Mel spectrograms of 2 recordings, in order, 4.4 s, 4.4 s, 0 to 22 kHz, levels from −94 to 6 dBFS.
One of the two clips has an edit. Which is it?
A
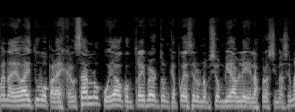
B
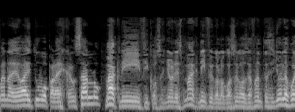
B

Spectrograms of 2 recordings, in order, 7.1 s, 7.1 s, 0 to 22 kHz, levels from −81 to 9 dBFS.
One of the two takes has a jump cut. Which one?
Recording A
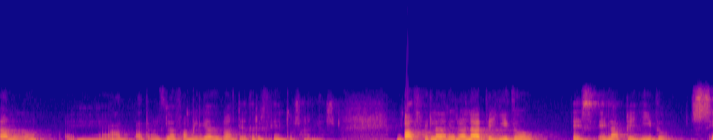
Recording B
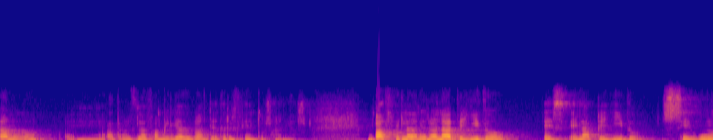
B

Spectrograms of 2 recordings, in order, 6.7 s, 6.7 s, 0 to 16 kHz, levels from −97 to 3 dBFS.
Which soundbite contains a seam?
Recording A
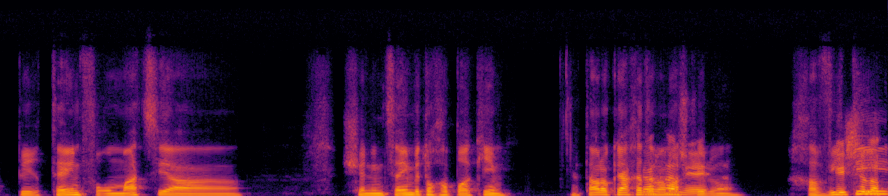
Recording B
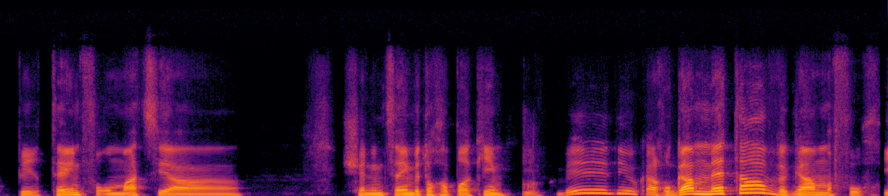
B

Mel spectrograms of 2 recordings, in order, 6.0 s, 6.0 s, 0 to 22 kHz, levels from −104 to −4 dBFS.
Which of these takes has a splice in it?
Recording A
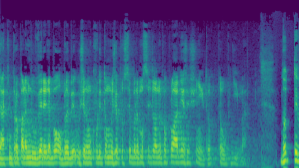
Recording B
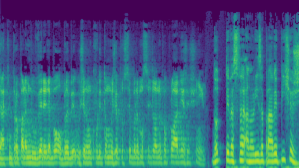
B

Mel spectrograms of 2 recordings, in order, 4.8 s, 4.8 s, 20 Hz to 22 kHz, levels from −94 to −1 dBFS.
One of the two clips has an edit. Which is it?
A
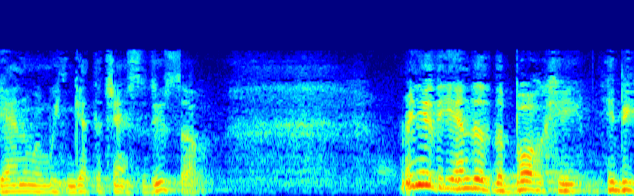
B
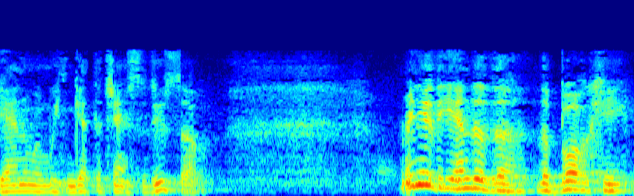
A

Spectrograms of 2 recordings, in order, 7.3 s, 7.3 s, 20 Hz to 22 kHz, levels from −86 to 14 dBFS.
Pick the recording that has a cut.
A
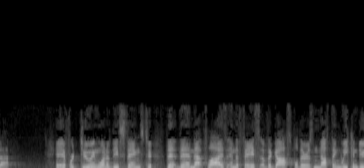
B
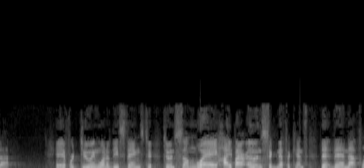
A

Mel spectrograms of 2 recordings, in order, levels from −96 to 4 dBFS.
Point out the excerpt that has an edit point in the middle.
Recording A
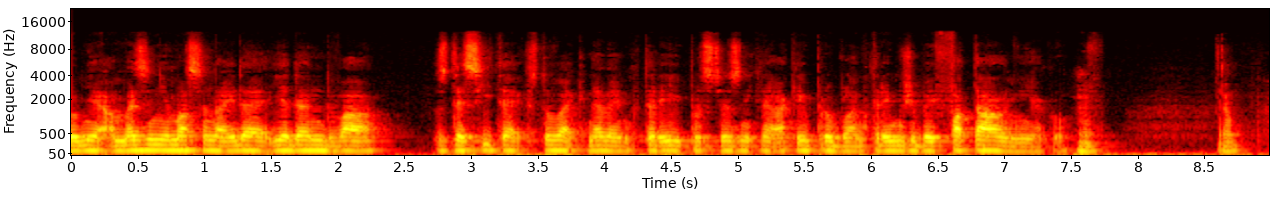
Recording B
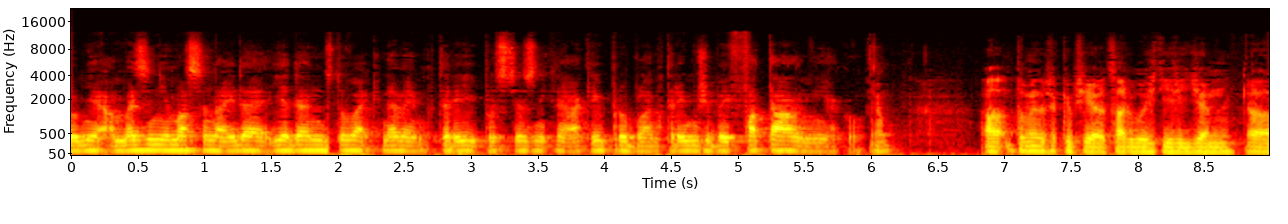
B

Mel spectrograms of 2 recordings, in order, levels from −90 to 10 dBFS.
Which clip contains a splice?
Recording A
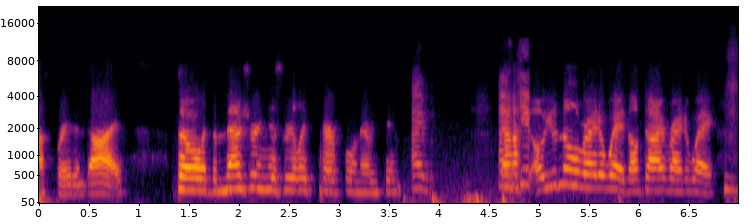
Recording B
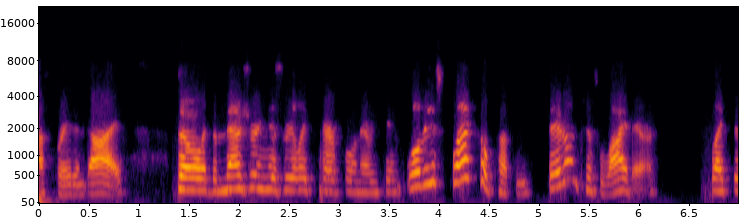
A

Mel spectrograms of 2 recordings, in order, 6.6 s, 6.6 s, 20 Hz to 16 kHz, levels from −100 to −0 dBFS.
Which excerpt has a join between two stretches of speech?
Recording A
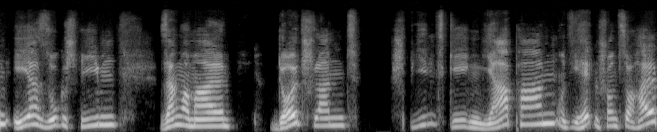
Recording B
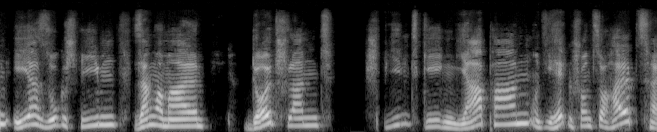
B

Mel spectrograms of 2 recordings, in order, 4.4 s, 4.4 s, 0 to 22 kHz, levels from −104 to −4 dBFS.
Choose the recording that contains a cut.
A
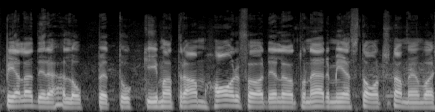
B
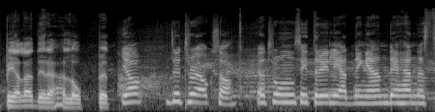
B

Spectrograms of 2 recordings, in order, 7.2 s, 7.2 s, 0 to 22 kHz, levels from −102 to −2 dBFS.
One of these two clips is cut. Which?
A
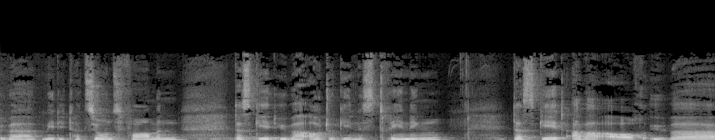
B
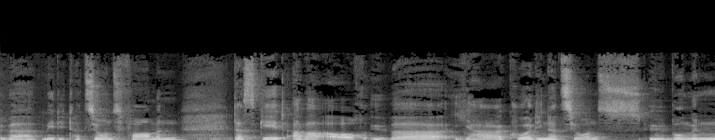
B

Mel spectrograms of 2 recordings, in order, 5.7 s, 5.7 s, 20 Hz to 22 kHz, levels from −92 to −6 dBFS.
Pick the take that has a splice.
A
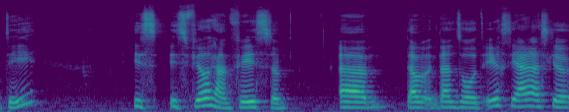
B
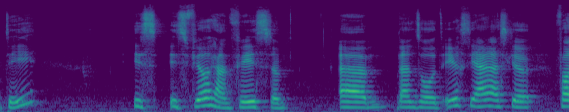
B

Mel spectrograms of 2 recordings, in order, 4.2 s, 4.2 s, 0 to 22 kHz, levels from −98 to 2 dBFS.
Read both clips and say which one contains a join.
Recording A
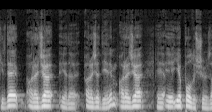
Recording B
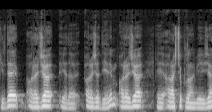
A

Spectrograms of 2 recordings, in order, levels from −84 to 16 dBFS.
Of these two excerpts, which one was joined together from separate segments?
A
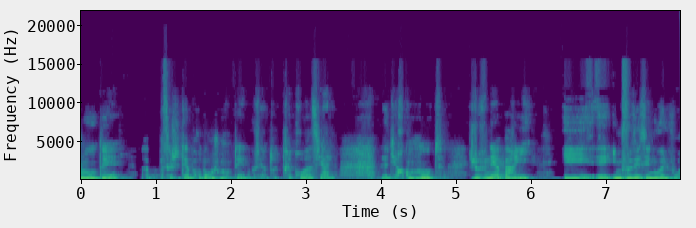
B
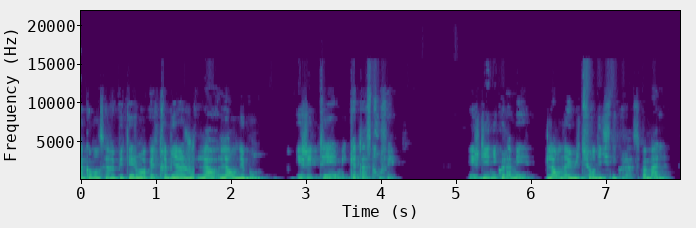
B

